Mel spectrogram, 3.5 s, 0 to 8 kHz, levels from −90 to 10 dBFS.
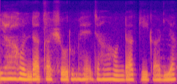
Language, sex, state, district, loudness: Hindi, female, Chhattisgarh, Jashpur, -15 LUFS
